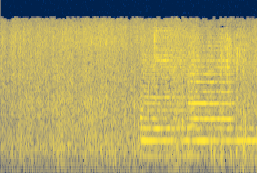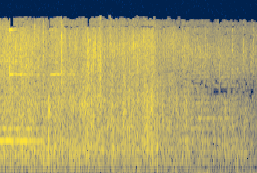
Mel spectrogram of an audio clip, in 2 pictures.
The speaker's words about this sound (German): Und jetzt wird es langsam ruhig im Gebirge und gleich nähert sich ein Rudel Fatbikes.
